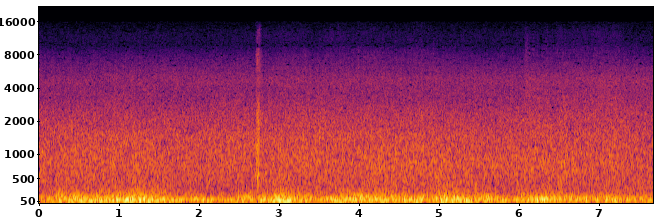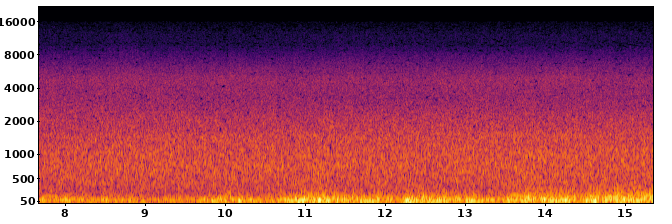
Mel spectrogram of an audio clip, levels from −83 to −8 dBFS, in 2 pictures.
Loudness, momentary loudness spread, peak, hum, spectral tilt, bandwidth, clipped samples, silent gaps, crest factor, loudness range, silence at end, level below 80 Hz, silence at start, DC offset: -21 LUFS; 6 LU; -4 dBFS; none; -6 dB/octave; 14 kHz; under 0.1%; none; 16 dB; 4 LU; 0 s; -22 dBFS; 0 s; under 0.1%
